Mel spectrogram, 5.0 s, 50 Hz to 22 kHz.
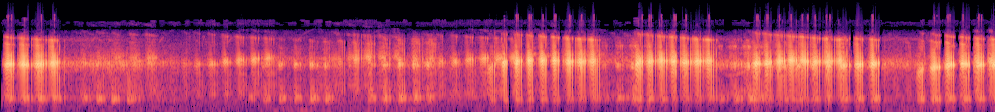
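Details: Black-spotted pond frog calling in early morning on 10 June 2009, answering surrounding frogs and calling more often as they join in. It gives rapid pulsed, rattling croaks in bursts of about half a second, with fainter calls from other frogs between them.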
